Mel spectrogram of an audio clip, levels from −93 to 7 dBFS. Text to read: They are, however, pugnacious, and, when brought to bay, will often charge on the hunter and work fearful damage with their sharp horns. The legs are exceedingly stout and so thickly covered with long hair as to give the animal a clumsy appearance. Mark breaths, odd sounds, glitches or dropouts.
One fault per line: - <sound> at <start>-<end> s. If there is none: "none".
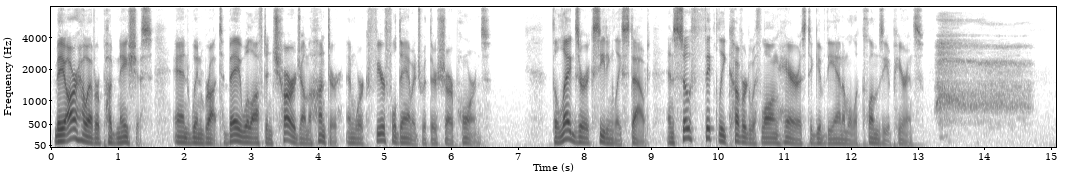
- sigh at 13.2-14.8 s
